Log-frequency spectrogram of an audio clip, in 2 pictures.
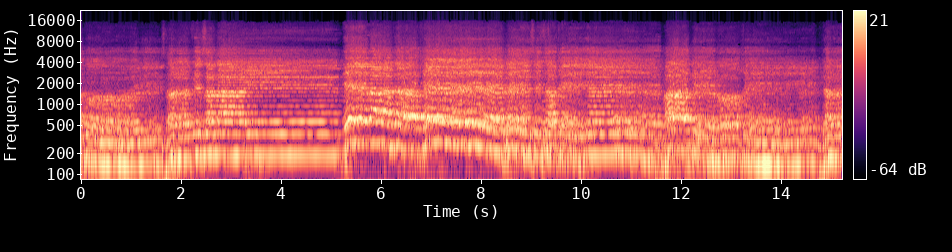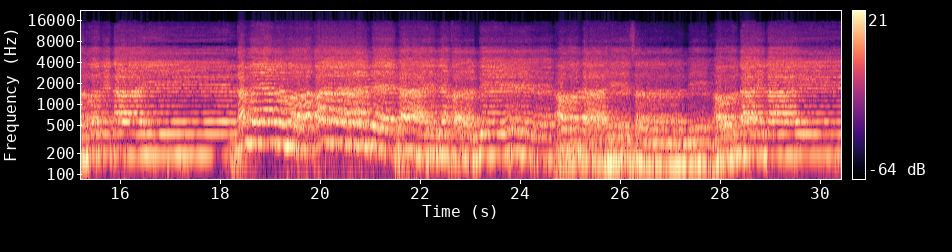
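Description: A voice chanting in long, drawn-out held notes, the same melodic phrase coming round about every thirteen seconds.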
